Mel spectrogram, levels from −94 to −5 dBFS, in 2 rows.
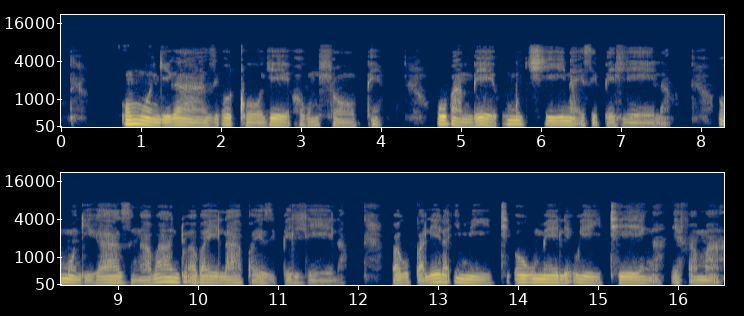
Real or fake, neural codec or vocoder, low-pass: real; none; 7.2 kHz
